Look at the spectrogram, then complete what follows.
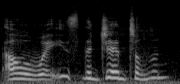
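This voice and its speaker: An actress playing a cheerful, teasing wife in a live radio play, laughing often as she needles her husband. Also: high voice. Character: cheerful teasing wife, good-natured and knowing.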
